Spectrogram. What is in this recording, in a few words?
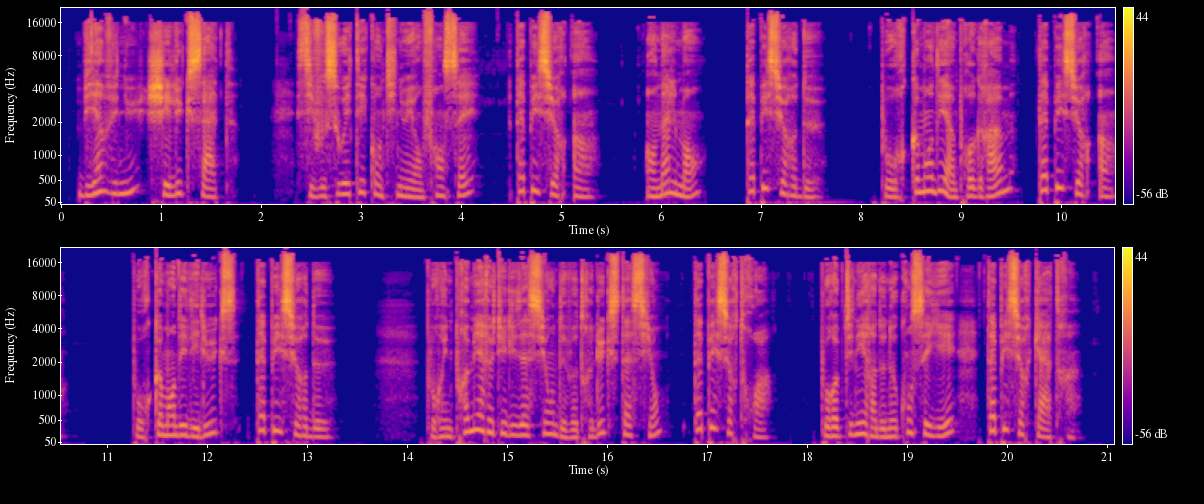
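French, France, female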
